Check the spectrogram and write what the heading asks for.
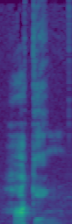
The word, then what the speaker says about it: Hocking: and Meriwether Lewis each called the river the hawk Hocking but that extra syllable did not stand the test of time so the river and various towns roads and businesses along it have the name Hawking instead of Hawk Hawking Washington traveled down the Ohio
